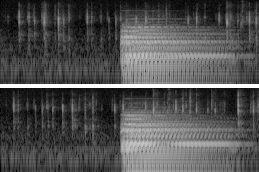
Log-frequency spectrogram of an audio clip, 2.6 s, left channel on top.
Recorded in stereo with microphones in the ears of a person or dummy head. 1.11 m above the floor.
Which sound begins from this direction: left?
A piano, at 1.2 s.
